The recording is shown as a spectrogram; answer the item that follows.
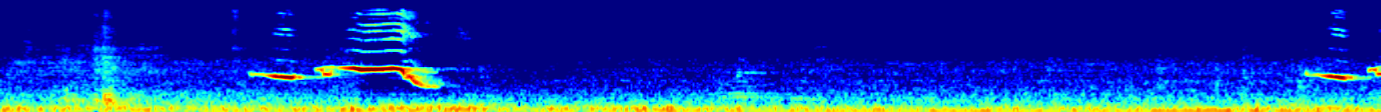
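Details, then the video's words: A Sumbawa black-naped oriole in an aviary whistles one full mellow phrase with a falling end, and a second phrase begins as the recording ends; a faint click comes early on. "Keodang emas sumbawa di dalam aviary gacor"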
